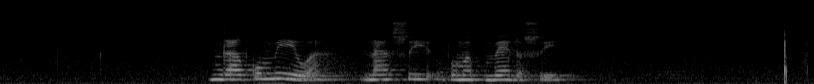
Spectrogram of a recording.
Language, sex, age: Tsonga, female, 19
